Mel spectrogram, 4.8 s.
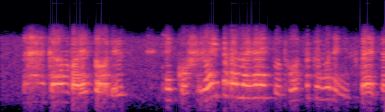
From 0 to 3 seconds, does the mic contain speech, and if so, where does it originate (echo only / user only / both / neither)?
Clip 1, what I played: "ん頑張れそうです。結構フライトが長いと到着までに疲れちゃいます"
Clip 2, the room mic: echo only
